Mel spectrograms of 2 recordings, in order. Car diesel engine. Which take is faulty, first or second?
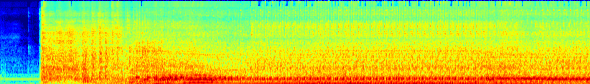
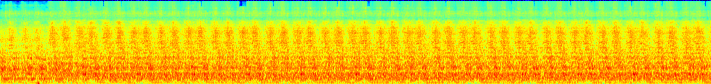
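second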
